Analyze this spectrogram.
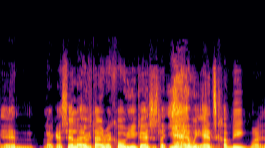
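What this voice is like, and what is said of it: Rough, sick-sounding voice. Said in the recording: “my voice is quite bad this week, right? So I'm down with a flu”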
